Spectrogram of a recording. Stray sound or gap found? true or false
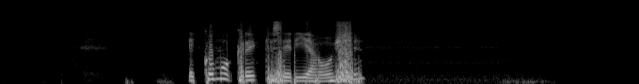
false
